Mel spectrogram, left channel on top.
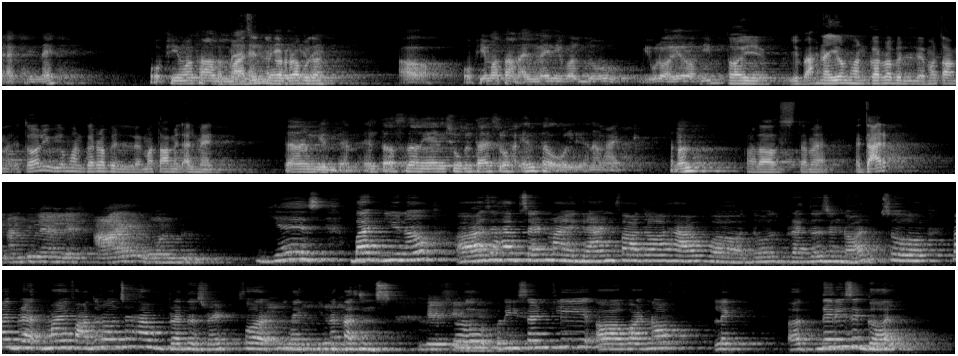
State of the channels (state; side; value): different; both; correlation 0.00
